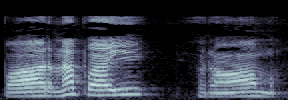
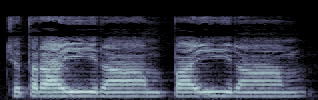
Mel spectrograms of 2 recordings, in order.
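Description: First: Slow, with a gap between ਪਾਈ and ਰਾਮ; ਰਾਮ set apart. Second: No gap between ਪਾਈ and ਰਾਮ; ਰਾਮ wrongly joined. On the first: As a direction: stretch ਪਾਈ, pause, then say ਰਾਮ. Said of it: "ਰਾਮ ਪਦ ਨੂੰ ਨਖੇਰ ਕੇ ਪੜ੍ਹਨਾ ਹੈ". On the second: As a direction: run ਰਾਮ straight on from ਚਤੁਰਾਈ and ਪਾਈ. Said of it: "ਇਸ ਤਰ੍ਹਾਂ ਨਹੀਂ ਕਹਿਣਾ". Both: Shown as a demonstration.

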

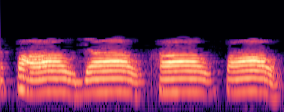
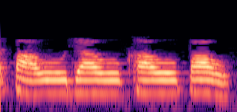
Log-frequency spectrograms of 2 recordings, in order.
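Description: First: ਭਾਵ, ਜਾਓ, ਖਾਓ, ਪਾਓ with long aa closing to short u; closed-mouth ending. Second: ਭਾਵ, ਜਾਓ, ਖਾਓ, ਪਾਓ ending in a full open o; open-mouthed ending. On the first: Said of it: "ਬੰਦ ਮੂੰਹ ਵਾਲੇ ਊੜੇ ਦਾ ਉਚਾਰਨ". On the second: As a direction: round out a separate o on each word. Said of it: "ਊੜਾ ਖੁੱਲੇ ਮੂੰਹ ਵਾਲਾ". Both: Shown as a demonstration.

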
